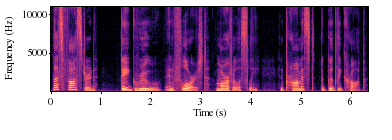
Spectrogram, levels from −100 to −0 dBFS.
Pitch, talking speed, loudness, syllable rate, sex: 210 Hz, 115 wpm, -18 LUFS, 4.3 syllables/s, female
